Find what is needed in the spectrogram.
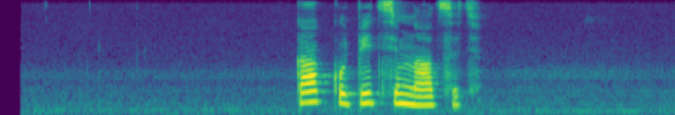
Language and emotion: Russian, neutral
